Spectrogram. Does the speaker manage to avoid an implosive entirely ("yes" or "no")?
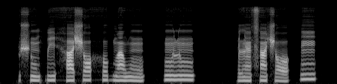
yes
